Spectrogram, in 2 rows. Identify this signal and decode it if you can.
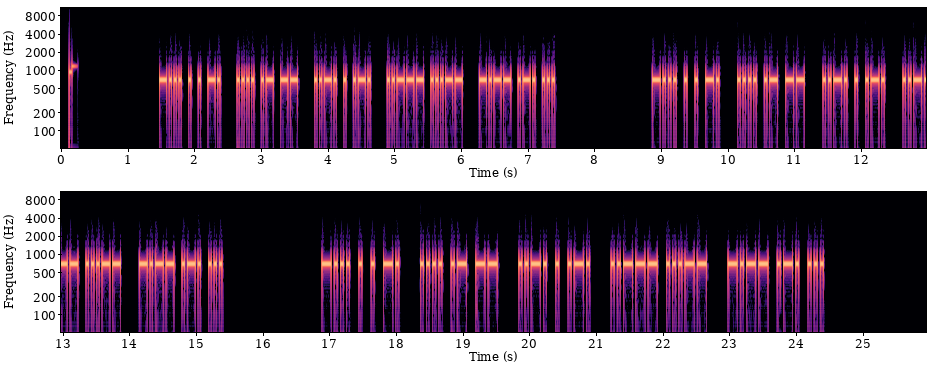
Morse code, heard as a keyed tone, about 31 wpm, 700 Hz. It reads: BEEN HAM FER 23 YRS BEEN HAM FER 23 YRS BEEN HAM FER 23 YRS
